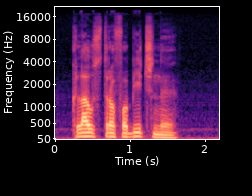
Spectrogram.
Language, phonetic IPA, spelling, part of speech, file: Polish, [ˌklawstrɔfɔˈbʲit͡ʃnɨ], klaustrofobiczny, adjective, Pl-klaustrofobiczny.ogg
